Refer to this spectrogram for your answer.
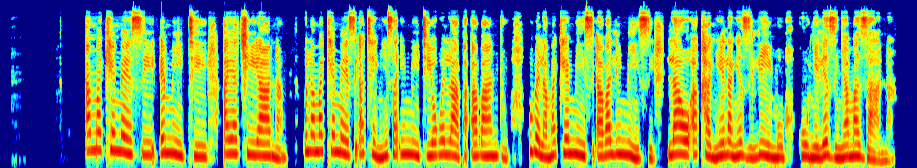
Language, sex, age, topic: North Ndebele, male, 25-35, health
